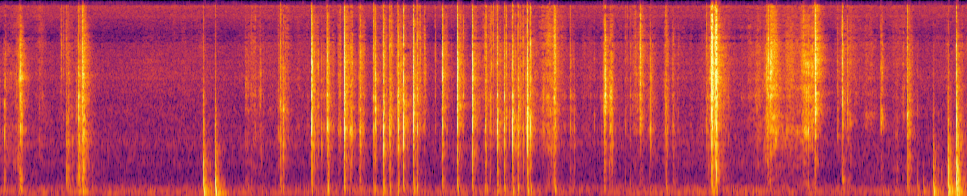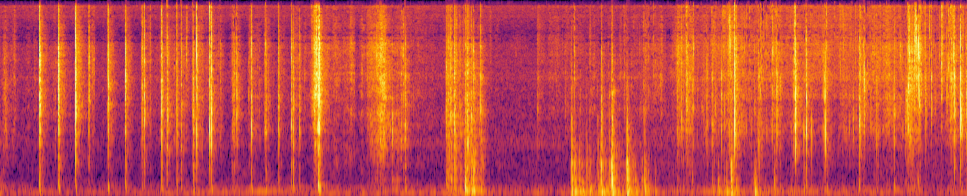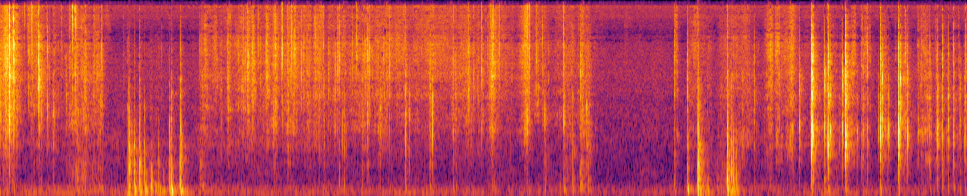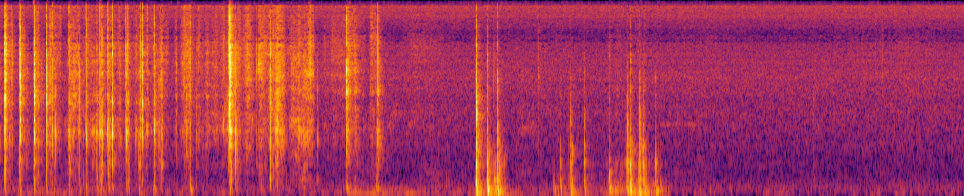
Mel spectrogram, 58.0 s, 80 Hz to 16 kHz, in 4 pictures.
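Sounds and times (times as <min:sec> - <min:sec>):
wrappers crinkling and tearing: 0:24.6 - 0:30.6, 0:32.1 - 0:37.7.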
